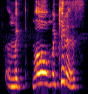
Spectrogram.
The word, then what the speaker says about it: McInnes: McInnes. McInnes. How come I literally forget it the minute it comes out? Because McInnes. so the pronunciation put like kin, like next to kin.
